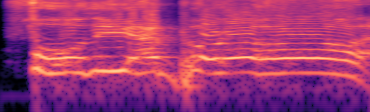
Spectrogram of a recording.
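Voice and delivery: high, drawn-out battle scream; screamed battle cry. Acted. Player's trooper charging through the door, screamed battle cry. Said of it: "I scream".

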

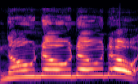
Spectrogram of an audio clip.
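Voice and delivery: high frantic yell of no; screaming. Retold or imitated. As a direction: scream it in a panic. Teacher screaming at kid.

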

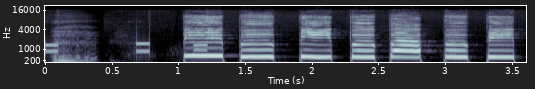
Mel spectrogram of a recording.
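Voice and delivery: high, sung beep boop tones; phone beeps. Acted.

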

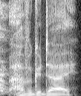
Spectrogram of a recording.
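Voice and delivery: put-on low, understated British accent; lightly imitated British voice, pitched low. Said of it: "in his voice".

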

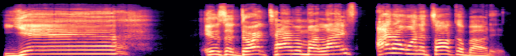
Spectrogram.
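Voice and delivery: hammed-up dodging of a painful past; mock evasive reply. Imagined ninety-year-old answering about his past, mock evasive. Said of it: "You be like".

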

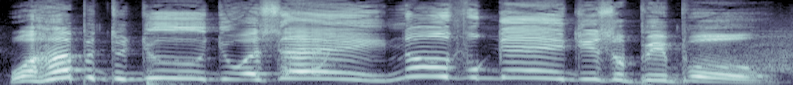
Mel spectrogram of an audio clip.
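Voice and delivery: put-on high loud Cuban accented English. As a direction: do Yoel Romero's Cuban accent. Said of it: "Best Cuban accent".

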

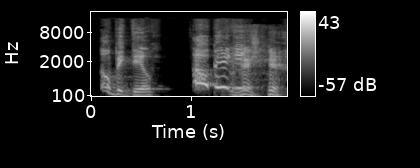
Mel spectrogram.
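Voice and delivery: mock airy "No biggie" jumping very high with a laugh; sarcastic. Host mocking the budget cuts to his co-host, squeaky sarcasm. Sarcastic about drug costs.

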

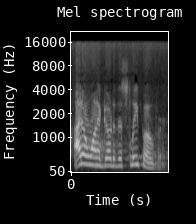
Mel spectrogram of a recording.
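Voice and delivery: put-on high, fast child's plea; hurried, high-voiced protest; begging protest. A narrator's reading. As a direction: rush it out like a pleading little boy, pitched high. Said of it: "Richard begged his brother".

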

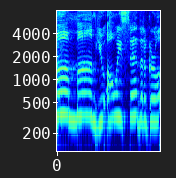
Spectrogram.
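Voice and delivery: high-pitched daughter pleading to Mom. Acted. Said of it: "that's whenever the daughter's like".

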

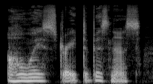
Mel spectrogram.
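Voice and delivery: ordinary delivery, nothing marked

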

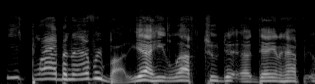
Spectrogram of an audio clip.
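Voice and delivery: ordinary talk

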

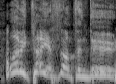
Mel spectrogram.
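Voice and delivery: high shouted lisping wrestler promo; Hulk Hogan with a lisp. Retold or imitated. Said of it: "What if Hulk Hogan had a lisp?".

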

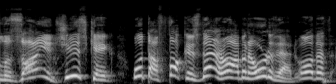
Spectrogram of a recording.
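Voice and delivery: high, loud mock excitement over the menu; mocking friend at menu. Mocking his friend reading the menu, high and loud. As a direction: ham up a clueless friend discovering the dessert. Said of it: "he's like".

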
